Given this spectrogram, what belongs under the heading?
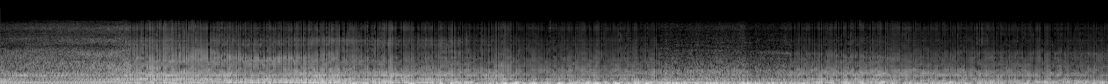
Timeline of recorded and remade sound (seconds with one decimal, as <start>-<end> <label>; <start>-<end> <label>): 0.0-1.3 recorded; 1.3-6.6 remade; 6.6-7.9 recorded; 7.9-11.1 remade

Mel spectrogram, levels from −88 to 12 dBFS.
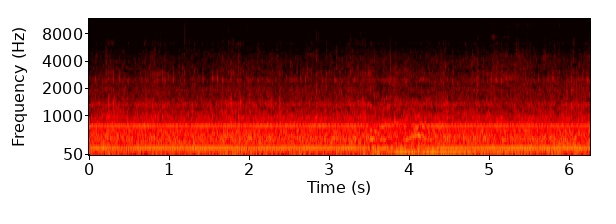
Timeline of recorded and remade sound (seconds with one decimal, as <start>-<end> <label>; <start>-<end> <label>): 0.0-3.5 recorded; 3.5-4.2 remade; 4.2-6.3 recorded

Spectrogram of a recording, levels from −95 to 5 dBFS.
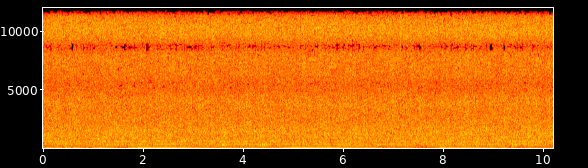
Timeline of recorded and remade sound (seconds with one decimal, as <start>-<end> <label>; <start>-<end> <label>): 0.0-10.2 recorded

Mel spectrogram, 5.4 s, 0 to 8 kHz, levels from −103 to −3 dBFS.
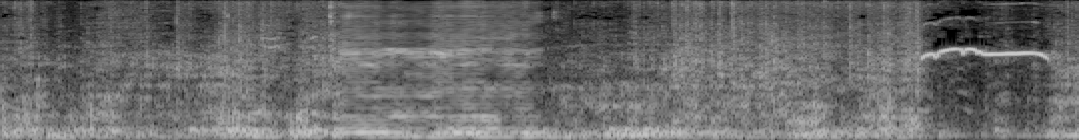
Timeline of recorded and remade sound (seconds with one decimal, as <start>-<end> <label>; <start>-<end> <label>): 0.0-1.7 recorded; 1.7-2.7 remade; 2.7-5.4 recorded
